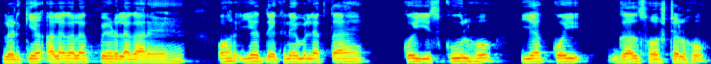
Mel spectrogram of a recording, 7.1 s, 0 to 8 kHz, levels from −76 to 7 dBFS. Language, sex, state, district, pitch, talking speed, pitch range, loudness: Hindi, male, Bihar, Jahanabad, 135 Hz, 170 wpm, 125-140 Hz, -15 LUFS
